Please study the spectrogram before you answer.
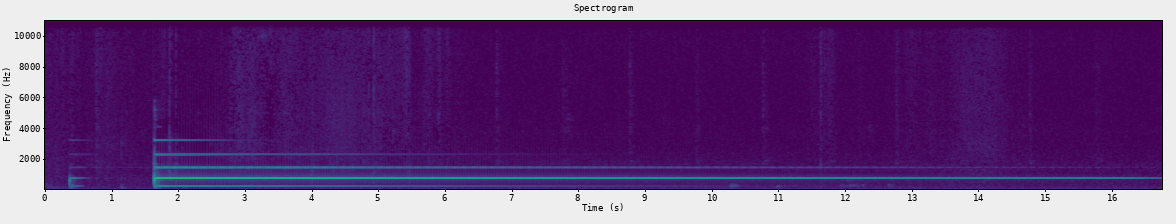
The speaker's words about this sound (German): Ja, jetzt hören wir noch mal eine Glocke und zum letzten Vers.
